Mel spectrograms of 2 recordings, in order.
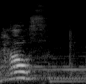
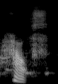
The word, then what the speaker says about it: Howth: Okay, this is the fit to go to health.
